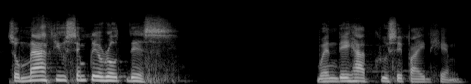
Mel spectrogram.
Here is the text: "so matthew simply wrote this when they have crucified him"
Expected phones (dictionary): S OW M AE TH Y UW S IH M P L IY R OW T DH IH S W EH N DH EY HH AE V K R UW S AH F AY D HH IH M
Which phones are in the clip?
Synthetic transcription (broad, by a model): S OW M AE TH Y UW S IH M P L IY R OW T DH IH S W EH N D EY HH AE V K R UW S AH F AY D HH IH M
